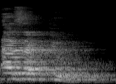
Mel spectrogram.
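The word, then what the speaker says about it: adjective: Pronoun सर्वनाम, एडजेक्टिव जिसको एडजेक्टिव नहीं बोलते हैं, डी साइलेंट होता है, एडजेक्टिव, है ना।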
